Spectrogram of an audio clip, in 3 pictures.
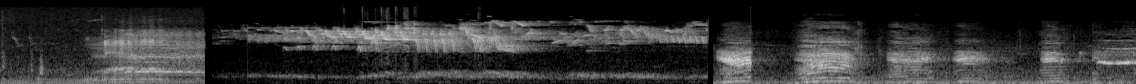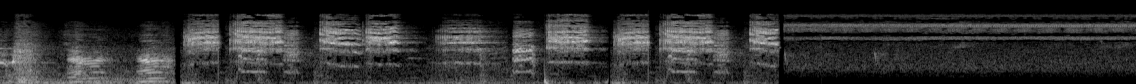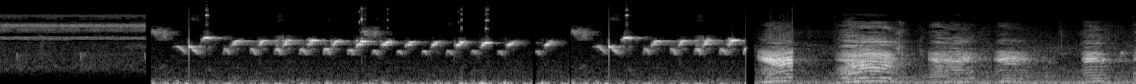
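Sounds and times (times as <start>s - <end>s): macaw squawking: 13.1s - 19.2s.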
